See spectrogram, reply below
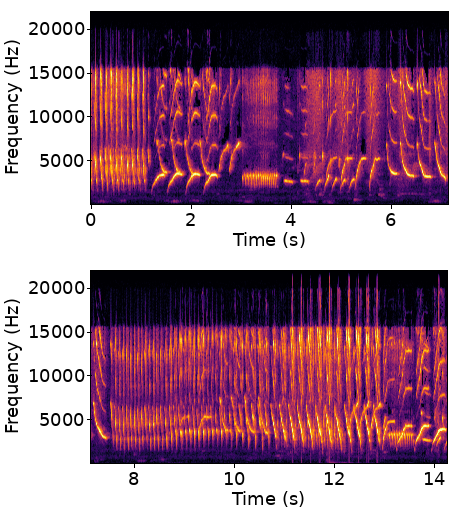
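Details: Dueling canaries with sweet, long rolling song, used to prompt quiet canaries to sing: varied whistled slurs, a buzzy held note, then extended fast rolls of repeated chirps, several voices layered together.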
